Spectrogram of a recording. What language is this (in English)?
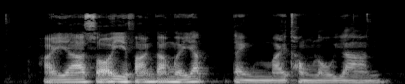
Cantonese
